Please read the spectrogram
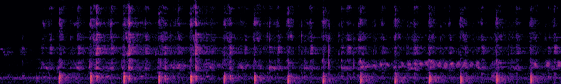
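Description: Hand-held brake bleeder vacuum pump being squeezed over and over, its handle clicking about four times a second from about half a second in, as it draws a vacuum on a mason jar through a FoodSaver jar-sealer attachment.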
